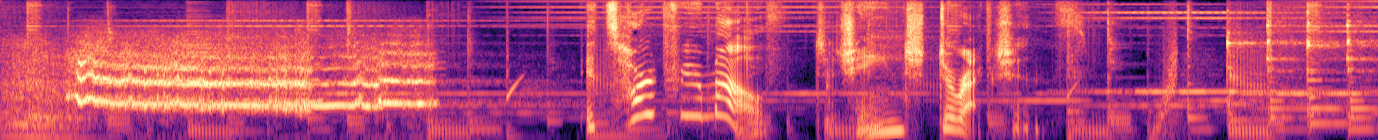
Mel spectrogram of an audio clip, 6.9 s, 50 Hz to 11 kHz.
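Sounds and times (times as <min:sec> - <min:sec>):
car tires screeching in a fast turn: 0:00.0 - 0:02.3
speech: 0:03.0 - 0:06.2.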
